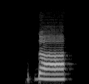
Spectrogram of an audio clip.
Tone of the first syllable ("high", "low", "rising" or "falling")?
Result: high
